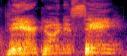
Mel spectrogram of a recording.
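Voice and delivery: hushed, slow whisper; whispered inner critic. Retold or imitated. Woman hearing her inner critic start again, whispering. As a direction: breathe it like the nagging voice in your head.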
